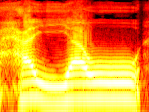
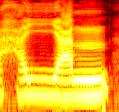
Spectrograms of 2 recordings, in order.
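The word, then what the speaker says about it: حيا: Bunyi tanwinnya dimasukkan ke huruf wau. Kita baca hayyau jangan dibaca hayyan.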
